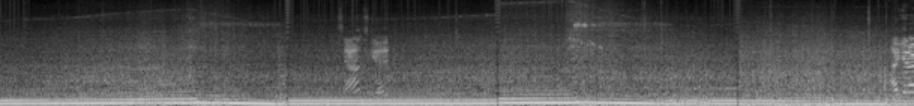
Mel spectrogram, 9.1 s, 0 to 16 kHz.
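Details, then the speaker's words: Fully built SR20DET S13 with fresh engine and Garrett 3076 turbo on first drive after dyno (443 HP at ~15 PSI), coolant 172°: strong note climbing smoothly, dropping at each shift and pulling again; clean, healthy under load. "already tell that like when this thing was running my Dodson, it didn't even run this good like just driving around."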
